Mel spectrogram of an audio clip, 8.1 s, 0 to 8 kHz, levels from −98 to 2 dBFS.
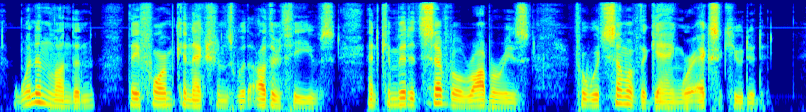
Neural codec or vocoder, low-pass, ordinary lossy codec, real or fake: none; 7.2 kHz; AAC, 48 kbps; real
